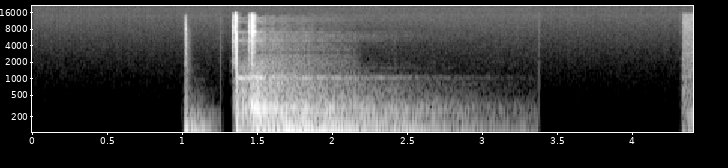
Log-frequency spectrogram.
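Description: A low game sound swells and fades as a task completes.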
